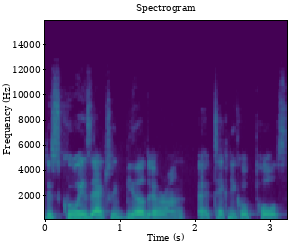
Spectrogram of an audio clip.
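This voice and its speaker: A woman talks at a moderate pace with lively intonation. Her pitch is fairly high, and the background is quiet. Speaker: art school representative. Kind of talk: presentation. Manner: hesitant, many fillers.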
